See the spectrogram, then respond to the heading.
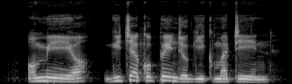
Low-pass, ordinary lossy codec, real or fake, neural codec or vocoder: none; none; real; none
